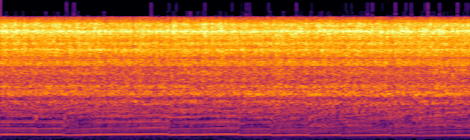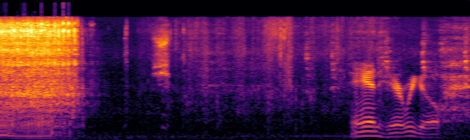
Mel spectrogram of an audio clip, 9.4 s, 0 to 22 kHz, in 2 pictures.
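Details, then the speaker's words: HP VT 21 rotary-valve four-stroke model engine, bought used and run about 25 times: screams at a fixed high speed and never drops to a low idle before cutting out. It won't idle below roughly 4500 rpm however lean the low-speed needle is set. "goddamn sense at all as to why it won't idle down and why it sounds like no matter how much I lean that low speed out it doesn't change it always sounds crappy it won't idle below maybe 4500"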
